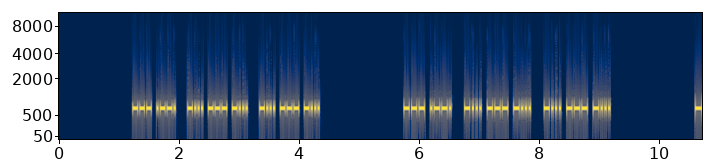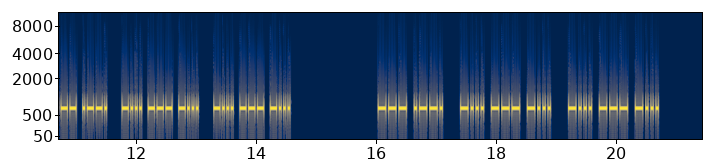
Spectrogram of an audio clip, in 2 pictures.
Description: Morse code, heard as a keyed tone, about 36 wpm, 700 Hz. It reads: OP BOB BOB OP BOB BOB OP BOB BOB OP BOB BOB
